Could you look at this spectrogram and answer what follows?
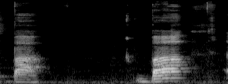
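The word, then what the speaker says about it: باء: Or now this is ba. Ba makhraj is lips pressed together and released.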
